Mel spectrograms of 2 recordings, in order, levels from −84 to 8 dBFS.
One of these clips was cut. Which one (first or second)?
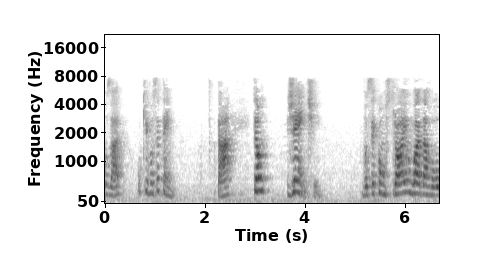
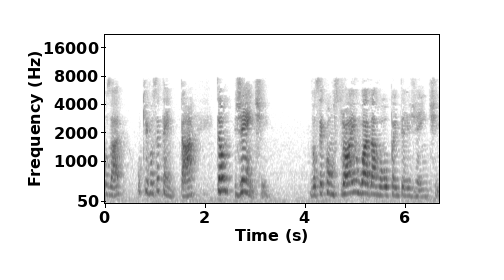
second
